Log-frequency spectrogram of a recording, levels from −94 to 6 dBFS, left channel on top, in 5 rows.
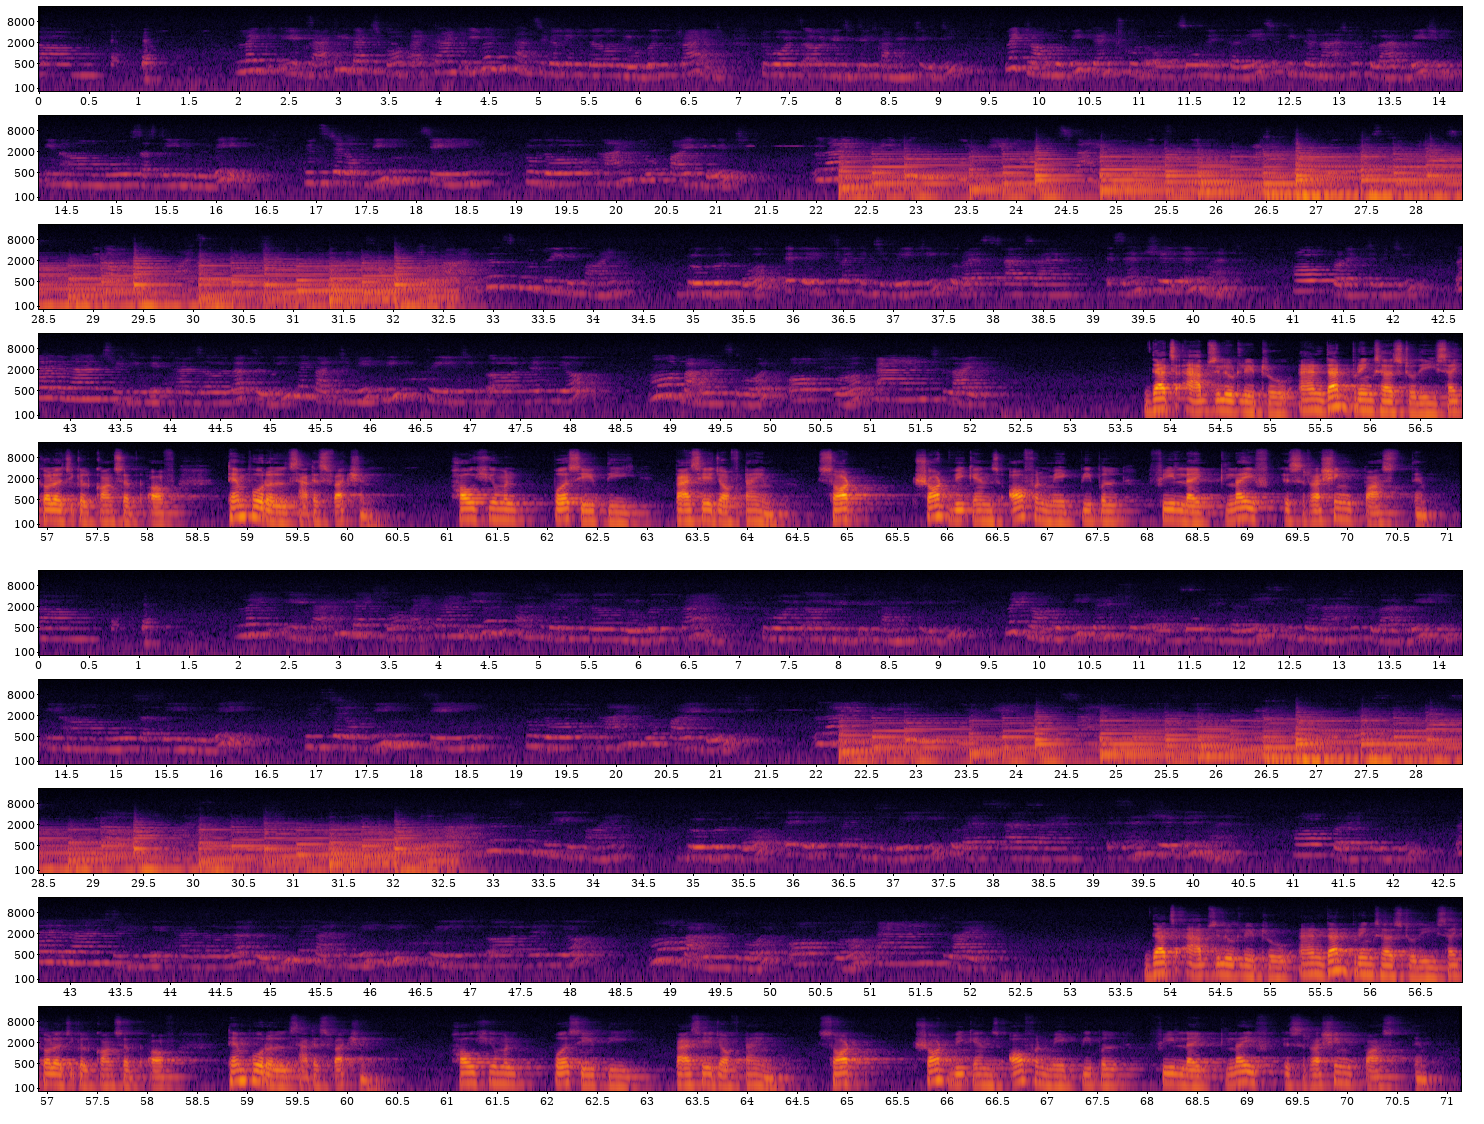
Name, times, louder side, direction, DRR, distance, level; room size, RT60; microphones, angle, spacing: voice 1, 0.0-1.6 1.9-16.6 16.9-18.7 19.1-21.3 21.9-25.9 26.3-28.3 29.0-31.7 32.2-34.3 34.8-38.8 39.1-40.4 41.0-42.3 42.6-48.2 48.8-52.4, left 2 dB, 85° left, 5.3 m, -48 dB
sound 1, 22.2-32.7, left 2 dB, 25° left, 1.2 m, -33 dB
voice 2, 53.8-58.4 58.8-60.3 61.1-61.8 62.1-63.0 63.3-64.4 64.7-65.2 65.7-67.8 68.1-70.8, left 4 dB, 55° left, 1.1 m, -26 dB
22.0 x 17.5 x 9.0 m
head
